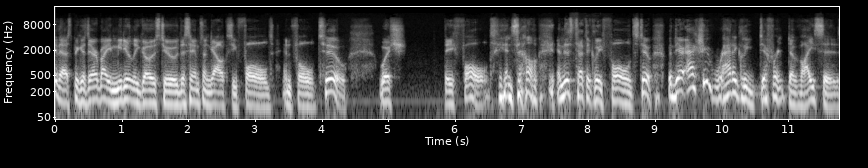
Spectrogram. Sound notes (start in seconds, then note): 6.7 laughing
